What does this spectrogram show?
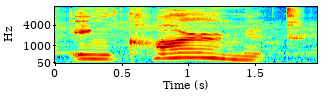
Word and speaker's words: incarnate: Ang susunod po ay incarnate. Pwede rin po ang incarnate. Pero, pareho po nasa second syllable.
